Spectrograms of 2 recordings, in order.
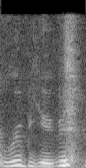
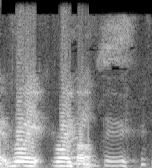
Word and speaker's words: rooibos: Oh, because I always want to call it like Ruby booze, yeah, no, rooibos. – Can I have some rooibos? – Rooibos, vanilla rooibos, yeah, it's very nice.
